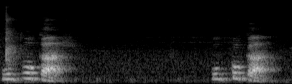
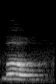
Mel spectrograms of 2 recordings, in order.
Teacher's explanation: এই উপকারে কিন্তু উ উচ্চারিত হচ্ছে, হ্যাঁ, কিন্তু বউতে উটা উচ্চারিত হচ্ছে না। এই জন্য এই বর্ণগুলো কি হচ্ছে মাঝে মধ্যে অর্ধ স্বরধ্বনির মতো উচ্চারিত হতে পারে, পুরোটা উচ্চারিত না হয়ে অর্ধেক উচ্চারিত হতে পারে।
